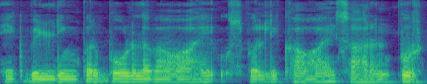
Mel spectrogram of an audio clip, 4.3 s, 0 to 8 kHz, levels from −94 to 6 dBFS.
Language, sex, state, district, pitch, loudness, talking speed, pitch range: Hindi, male, Uttar Pradesh, Saharanpur, 95 Hz, -18 LUFS, 170 wpm, 95-100 Hz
